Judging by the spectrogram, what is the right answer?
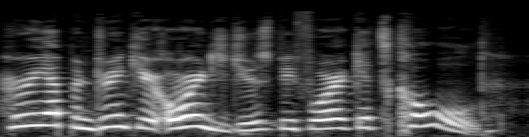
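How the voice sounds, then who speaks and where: A woman's voice: sits high, animated, brisk. A woman playing a bossy, needling housewife in a 1940s-style radio comedy, with a pointed, scolding delivery. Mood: brisk nagging. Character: bossy, needling, nagging housewife, unflappably critical. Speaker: community theatre actor.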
